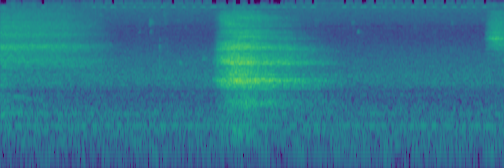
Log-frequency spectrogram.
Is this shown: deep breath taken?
yes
